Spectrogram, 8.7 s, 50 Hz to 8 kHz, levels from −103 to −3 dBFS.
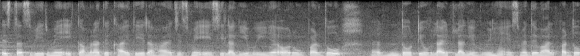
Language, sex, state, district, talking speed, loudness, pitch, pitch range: Hindi, female, Maharashtra, Chandrapur, 185 wpm, -16 LUFS, 185 Hz, 180-195 Hz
